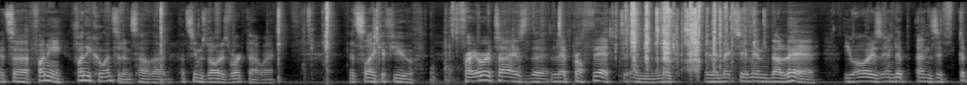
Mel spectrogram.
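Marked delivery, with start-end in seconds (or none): 5.8-12.1 deliberately bad, atrocious fake French accent. Mid-monologue, a speaker slips into a deliberately bad French accent. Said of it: "That was my French accent".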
